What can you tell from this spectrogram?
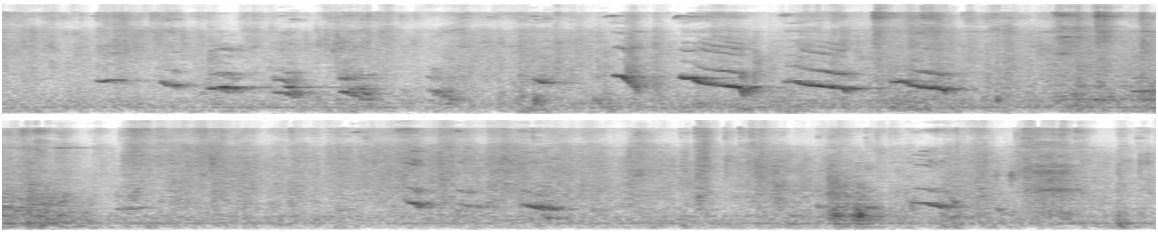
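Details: Five-week-old Brittany puppies in a playpen for the first time, giving high, thin whimpers and yips that slide downward, in scattered bursts of several notes with short pauses between, over a steady low room hum.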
